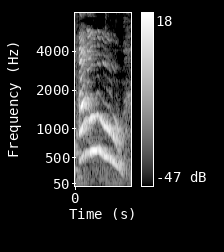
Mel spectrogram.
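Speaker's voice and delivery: high, loud excited oh; excited shout. Real, not acted. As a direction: burst out with excitement.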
